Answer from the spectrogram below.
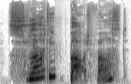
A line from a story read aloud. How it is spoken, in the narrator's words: exclaimed Arthur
